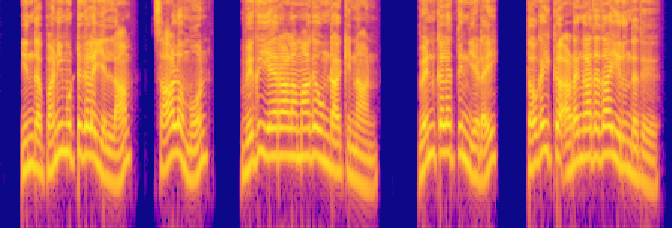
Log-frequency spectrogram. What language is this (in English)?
Tamil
